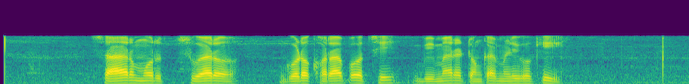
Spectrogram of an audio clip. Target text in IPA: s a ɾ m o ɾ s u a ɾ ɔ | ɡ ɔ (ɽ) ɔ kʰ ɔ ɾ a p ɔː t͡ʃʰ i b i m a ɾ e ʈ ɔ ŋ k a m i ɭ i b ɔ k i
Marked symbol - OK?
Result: yes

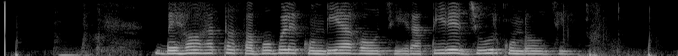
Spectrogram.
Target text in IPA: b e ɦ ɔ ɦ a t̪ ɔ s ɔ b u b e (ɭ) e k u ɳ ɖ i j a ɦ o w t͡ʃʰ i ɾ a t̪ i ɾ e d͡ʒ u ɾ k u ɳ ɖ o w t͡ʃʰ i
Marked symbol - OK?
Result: yes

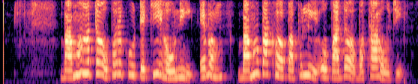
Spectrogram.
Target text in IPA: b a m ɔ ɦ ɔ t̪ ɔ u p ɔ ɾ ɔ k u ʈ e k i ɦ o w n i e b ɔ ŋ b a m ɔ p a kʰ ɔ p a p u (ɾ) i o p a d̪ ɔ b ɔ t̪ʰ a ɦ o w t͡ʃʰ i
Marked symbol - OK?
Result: no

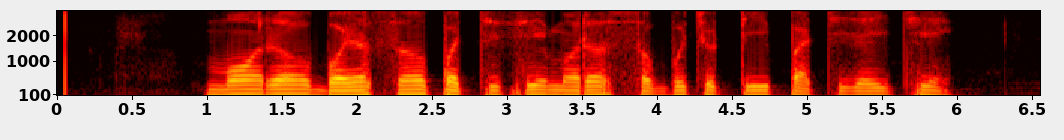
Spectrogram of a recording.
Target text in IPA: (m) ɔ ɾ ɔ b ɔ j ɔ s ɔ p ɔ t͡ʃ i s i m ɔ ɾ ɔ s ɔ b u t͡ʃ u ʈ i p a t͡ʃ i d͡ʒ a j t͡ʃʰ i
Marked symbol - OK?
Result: yes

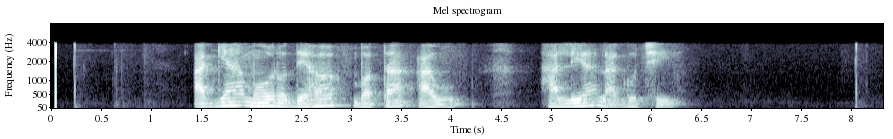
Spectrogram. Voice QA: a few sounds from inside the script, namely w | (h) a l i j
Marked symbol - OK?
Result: yes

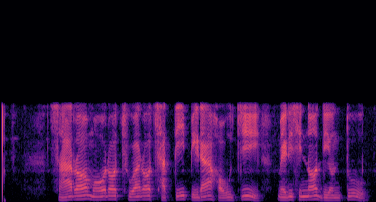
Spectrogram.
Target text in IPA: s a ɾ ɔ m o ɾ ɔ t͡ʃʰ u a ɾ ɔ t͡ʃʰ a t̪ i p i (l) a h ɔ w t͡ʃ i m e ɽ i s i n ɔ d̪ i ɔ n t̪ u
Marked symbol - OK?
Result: no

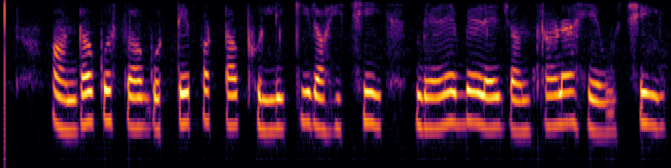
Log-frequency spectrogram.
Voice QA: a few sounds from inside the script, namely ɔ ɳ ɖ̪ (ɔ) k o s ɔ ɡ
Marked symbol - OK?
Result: yes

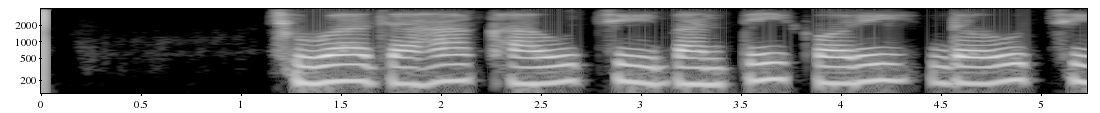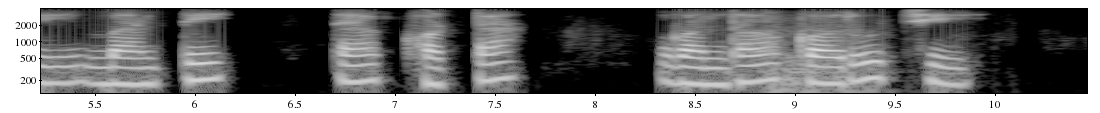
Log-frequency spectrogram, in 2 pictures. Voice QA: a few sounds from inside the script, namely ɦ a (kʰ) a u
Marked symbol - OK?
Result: yes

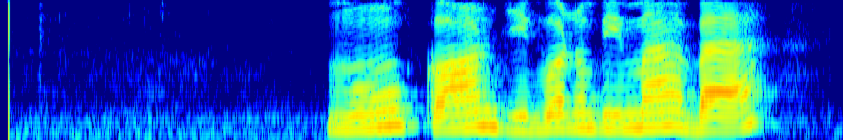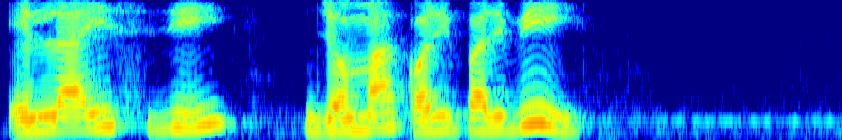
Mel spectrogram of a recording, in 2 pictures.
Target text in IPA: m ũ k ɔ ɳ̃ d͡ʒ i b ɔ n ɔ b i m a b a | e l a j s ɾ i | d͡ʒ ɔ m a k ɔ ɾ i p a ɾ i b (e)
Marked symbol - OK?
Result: no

